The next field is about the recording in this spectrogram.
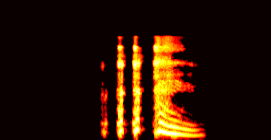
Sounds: Throat clearing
